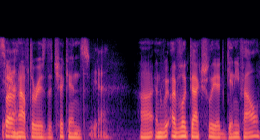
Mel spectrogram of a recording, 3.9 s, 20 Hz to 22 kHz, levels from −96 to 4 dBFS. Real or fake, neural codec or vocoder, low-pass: real; none; 7.2 kHz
